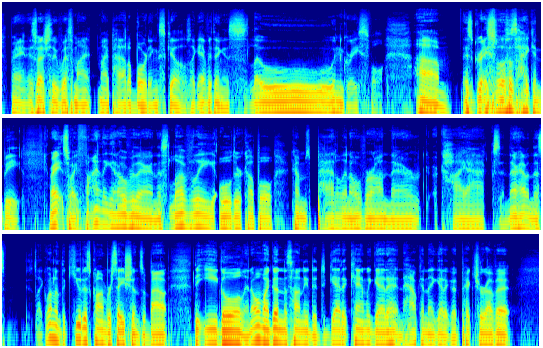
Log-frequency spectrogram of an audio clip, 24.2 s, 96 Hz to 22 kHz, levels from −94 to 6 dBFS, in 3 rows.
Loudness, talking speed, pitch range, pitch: -28 LUFS, 185 wpm, 85-100 Hz, 90 Hz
